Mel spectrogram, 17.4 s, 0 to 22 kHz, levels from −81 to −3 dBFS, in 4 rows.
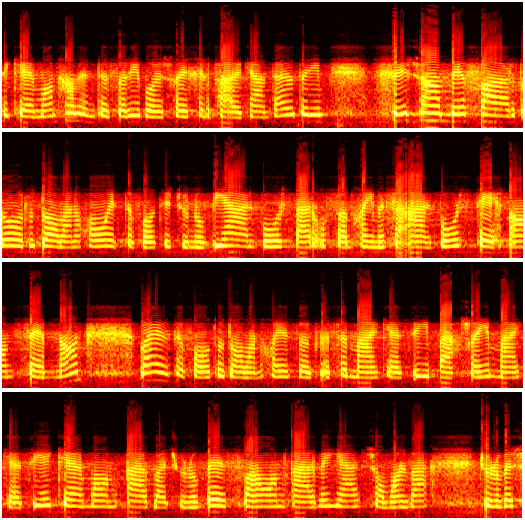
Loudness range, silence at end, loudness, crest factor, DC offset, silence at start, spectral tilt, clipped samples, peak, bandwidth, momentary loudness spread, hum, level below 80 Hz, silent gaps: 2 LU; 0 s; -14 LUFS; 16 dB; under 0.1%; 0 s; -3 dB/octave; under 0.1%; 0 dBFS; 16.5 kHz; 5 LU; none; -54 dBFS; none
